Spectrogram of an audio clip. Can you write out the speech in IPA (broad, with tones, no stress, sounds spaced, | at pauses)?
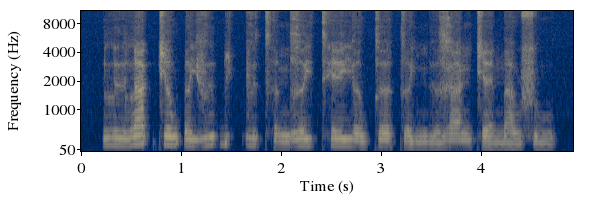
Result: l ɨ˨˩ l a˦˥ k̚ c ə˧ w ʔ ə˨˩ j v ɨ˧˥ ɓ i˦˥ k̚ v ɨ˧ t̪ʰ ə˨˩˨ ŋ ɣ ə˧ j t̪ʰ e˧ j ə˨˩˦ w k əː˧ k ə˨˩ j ŋ ɨ˨˩˨ ə̯ ɣ a˧ ŋ c ɛ˨˩ n a˨˩ w ʂ u˨˩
